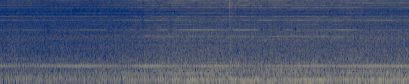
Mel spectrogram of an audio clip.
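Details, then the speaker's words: Car idling with AC/heater on and radiator fan spinning continuously; steady rushing roar with constant whine that swells slightly, apparently from the radiator fan; no check engine light; cause suspected, not confirmed; radiator fan later replaced. "Ayan, may makining, no? Tingnan natin kung magbabago, takbo mo sa labas."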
